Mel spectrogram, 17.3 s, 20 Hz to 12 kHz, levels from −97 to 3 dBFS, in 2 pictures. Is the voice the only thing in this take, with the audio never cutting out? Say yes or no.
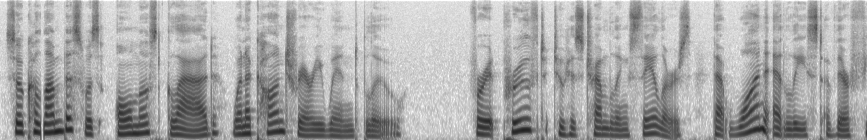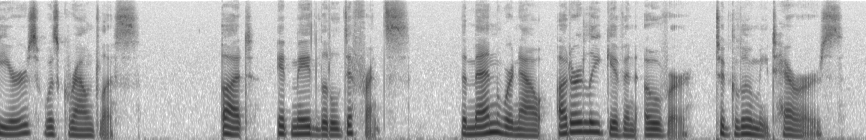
no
